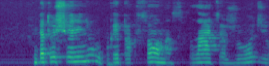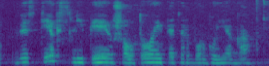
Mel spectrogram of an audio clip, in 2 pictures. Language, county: Lithuanian, Klaipėda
